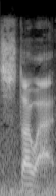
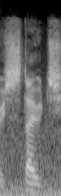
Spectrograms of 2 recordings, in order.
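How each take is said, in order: First: The word is pronounced unlike the animal name. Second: The word is pronounced like the animal name. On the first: The speaker calls it wrong. "I mispronounced it completely. I think I said Stoat" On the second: The speaker calls it right. "you know, the little furry animal"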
